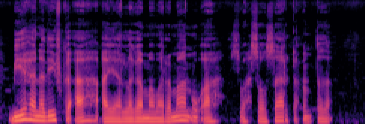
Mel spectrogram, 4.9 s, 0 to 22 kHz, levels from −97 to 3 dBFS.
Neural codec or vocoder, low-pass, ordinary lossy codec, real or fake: none; none; none; real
